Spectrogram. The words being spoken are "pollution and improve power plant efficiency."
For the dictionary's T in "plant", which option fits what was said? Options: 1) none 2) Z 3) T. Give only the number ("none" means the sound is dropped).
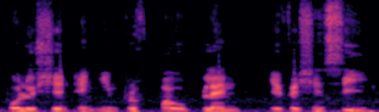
1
